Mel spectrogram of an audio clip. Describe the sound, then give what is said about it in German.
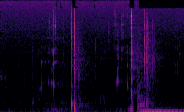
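Chewing of a sweet found on the coast in Peru, with a few sharp crunchy bites followed by steady wet mouth sounds, no talking. “Also ich esse hier übrigens nebenher hm. so eine Süßigkeit, die ich an der Küste gefunden habe.”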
